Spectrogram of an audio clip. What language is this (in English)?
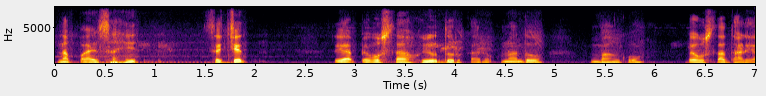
Santali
